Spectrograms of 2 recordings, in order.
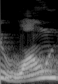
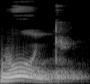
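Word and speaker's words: wound: घाव को वूंड कहते हैं, और ध्यान रहे घाव को कभी भी वाउंड नहीं कहते हैं, ये गलत प्रोनाउंसिएशन कई लोग कर देते हैं, इसे कहते हैं वूंड।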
